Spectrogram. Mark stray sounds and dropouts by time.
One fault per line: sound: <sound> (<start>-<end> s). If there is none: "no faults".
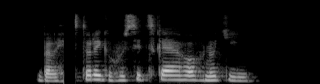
sound: dropout (0.6-0.8 s)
